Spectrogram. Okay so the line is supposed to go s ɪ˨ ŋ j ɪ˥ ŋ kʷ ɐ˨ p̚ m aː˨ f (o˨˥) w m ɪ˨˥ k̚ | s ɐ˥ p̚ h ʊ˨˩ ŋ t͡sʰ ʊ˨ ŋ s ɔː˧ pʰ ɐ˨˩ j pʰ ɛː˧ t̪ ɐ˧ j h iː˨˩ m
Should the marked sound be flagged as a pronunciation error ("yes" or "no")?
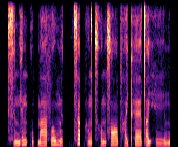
yes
